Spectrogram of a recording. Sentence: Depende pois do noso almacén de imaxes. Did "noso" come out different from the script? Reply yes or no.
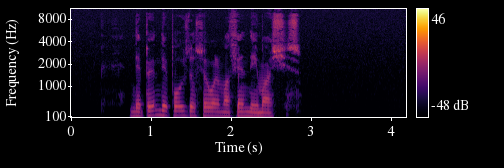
yes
